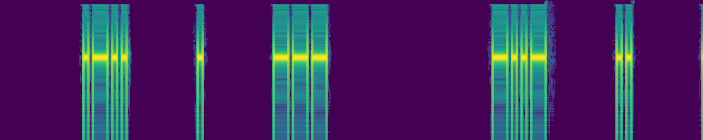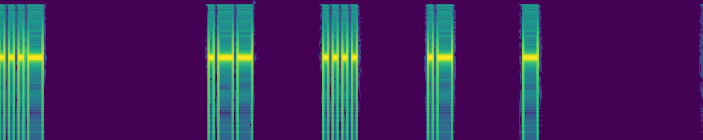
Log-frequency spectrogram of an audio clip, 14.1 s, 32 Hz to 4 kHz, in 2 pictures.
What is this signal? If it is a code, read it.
Morse code, heard as a keyed tone, about 25 wpm, spaced as for 10 wpm, 550 Hz. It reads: LEO XIV WHAT
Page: news-headlines-in-morse-code-at-10-wpm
